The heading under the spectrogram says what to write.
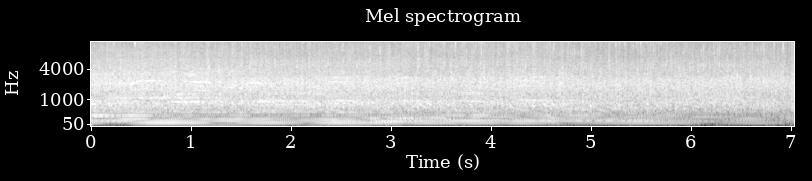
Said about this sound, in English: God says, if you know I'm not finished with you yet, and this starts a new chapter in your life, clap your hands like you are better than your old self. Clap your hands.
